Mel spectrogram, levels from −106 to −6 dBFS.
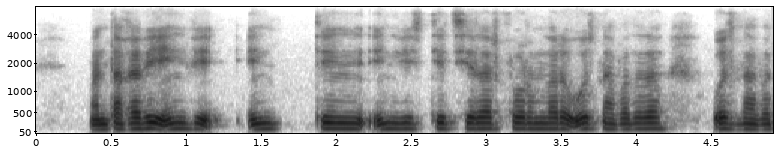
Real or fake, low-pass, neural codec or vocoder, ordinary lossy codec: real; 7.2 kHz; none; Opus, 32 kbps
